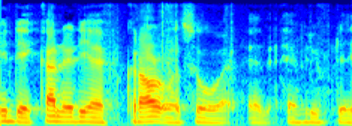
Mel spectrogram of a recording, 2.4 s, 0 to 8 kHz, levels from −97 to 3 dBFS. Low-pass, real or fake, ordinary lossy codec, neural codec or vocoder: 7.2 kHz; fake; none; codec, 16 kHz, 8 kbps, FunCodec, trained on LibriTTS, 25 frames a second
